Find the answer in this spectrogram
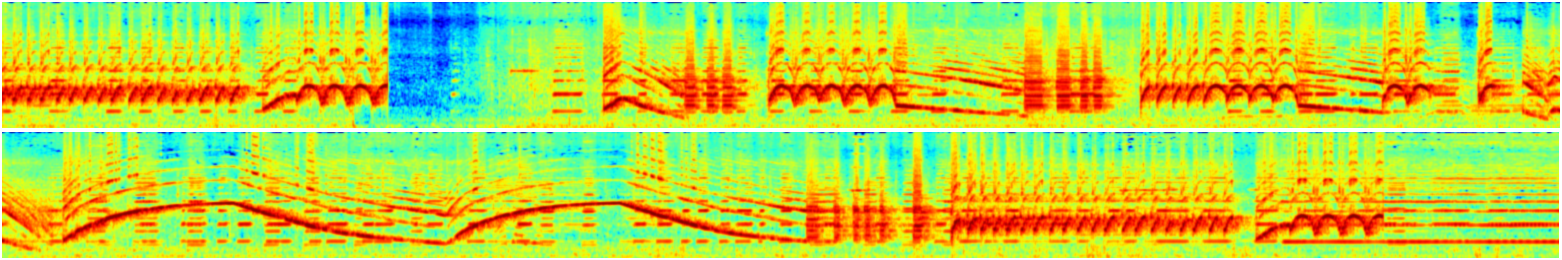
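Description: Electronic siren working through its tones: fast warbling trills alternating with long rising-and-falling wails and quick whooping sweeps. It breaks off briefly about four seconds in.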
